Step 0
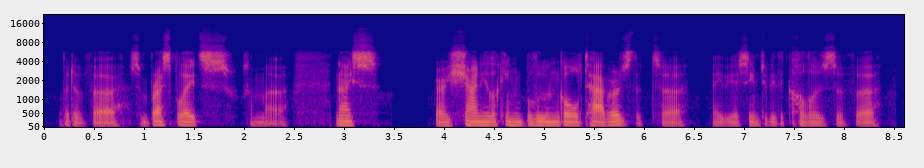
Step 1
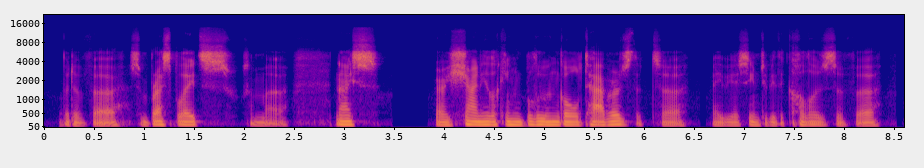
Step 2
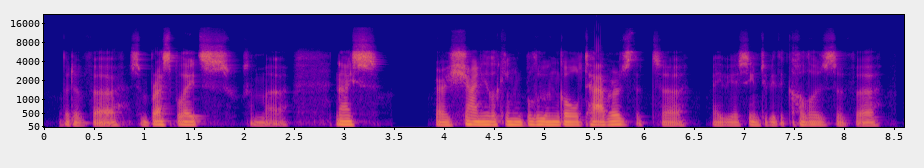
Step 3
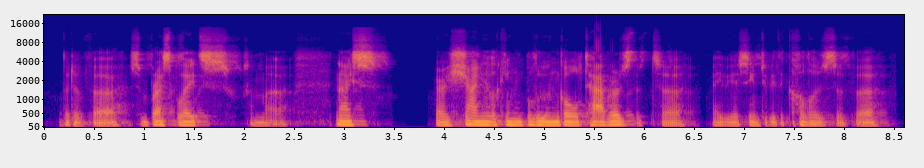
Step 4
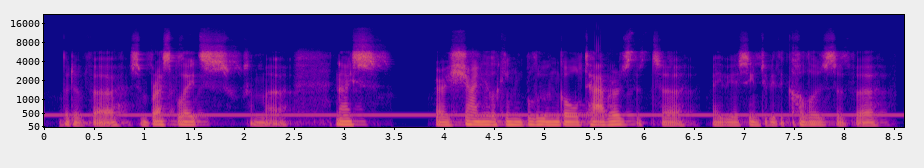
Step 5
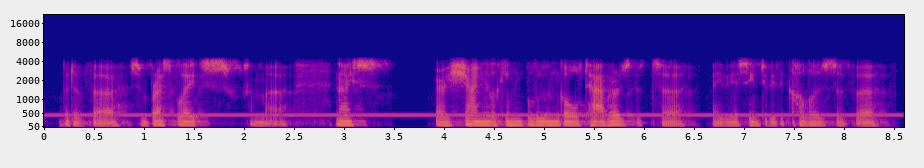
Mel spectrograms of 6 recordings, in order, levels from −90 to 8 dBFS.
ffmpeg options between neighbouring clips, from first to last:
-af "bass=f=250:g=11,treble=f=4k:g=10"
-af "asoftclip=type=hard:threshold=-11dB,flanger=delay=9.1:depth=2.3:regen=-76:speed=0.34:shape=sinusoidal,volume=2dB"
-af "aecho=1:1:141:0.0944,volume=7.5dB"
-af "acompressor=threshold=-29dB:ratio=1.5,aeval=exprs='val(0)+0.0112*sin(2*PI*440*n/s)':c=same,volume=-7.5dB"
-af "crystalizer=i=5:c=0,aresample=8000,aresample=44100"

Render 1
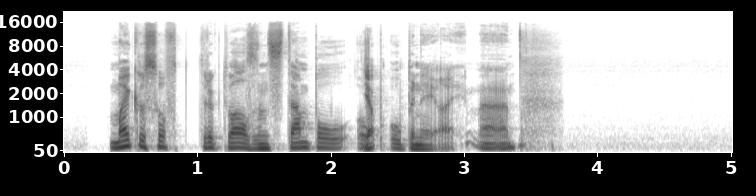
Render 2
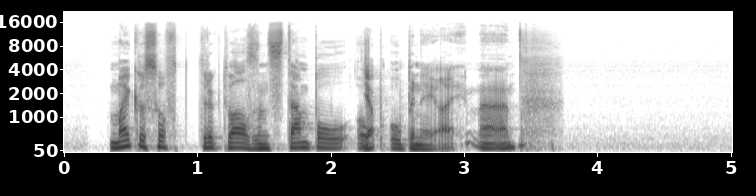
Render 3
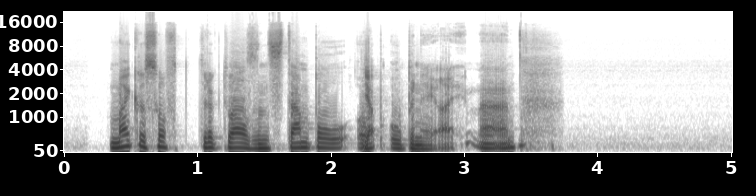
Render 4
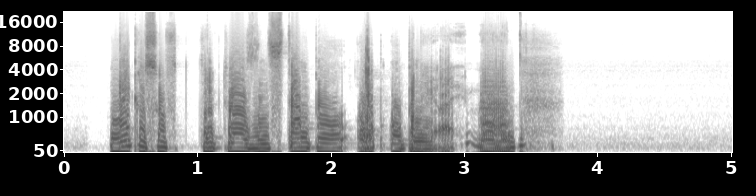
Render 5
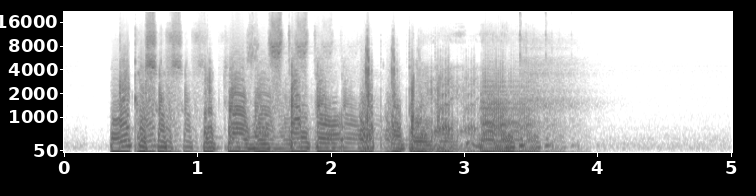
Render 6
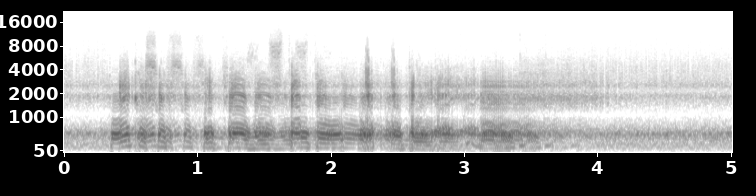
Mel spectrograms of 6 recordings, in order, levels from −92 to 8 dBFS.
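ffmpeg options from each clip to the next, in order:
-af "highshelf=f=4.1k:g=-9,acompressor=threshold=-24dB:ratio=2.5,volume=6dB"
-af "lowshelf=f=370:g=2.5,aeval=exprs='clip(val(0),-1,0.0708)':c=same,volume=2.5dB"
-af "aeval=exprs='0.891*(cos(1*acos(clip(val(0)/0.891,-1,1)))-cos(1*PI/2))+0.316*(cos(6*acos(clip(val(0)/0.891,-1,1)))-cos(6*PI/2))':c=same,volume=-3dB"
-af "aecho=1:1:193|386|579:0.447|0.0893|0.0179,volume=-5dB"
-filter_complex "[0:a]aeval=exprs='val(0)+0.5*0.015*sgn(val(0))':c=same,asplit=3[a][b][c];[a]bandpass=f=530:t=q:w=8,volume=0dB[d];[b]bandpass=f=1.84k:t=q:w=8,volume=-6dB[e];[c]bandpass=f=2.48k:t=q:w=8,volume=-9dB[f];[d][e][f]amix=inputs=3:normalize=0,volume=5dB"

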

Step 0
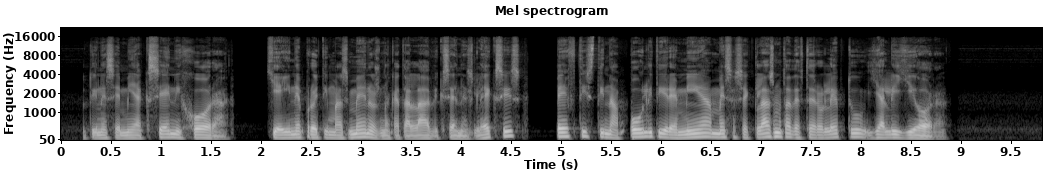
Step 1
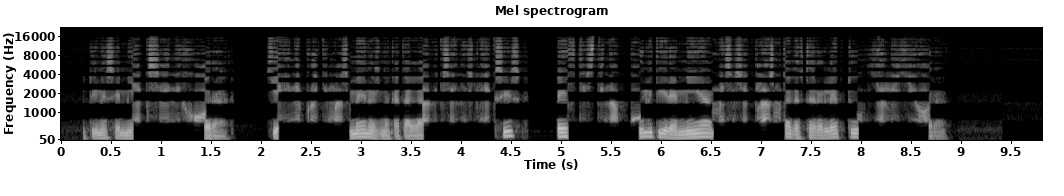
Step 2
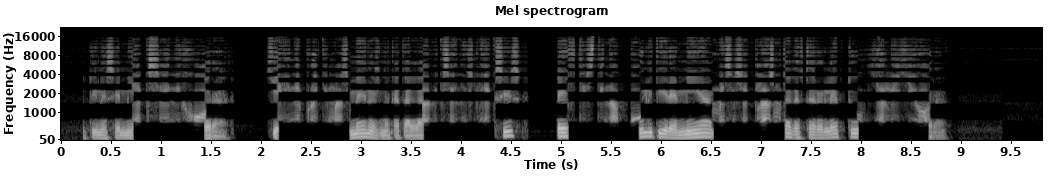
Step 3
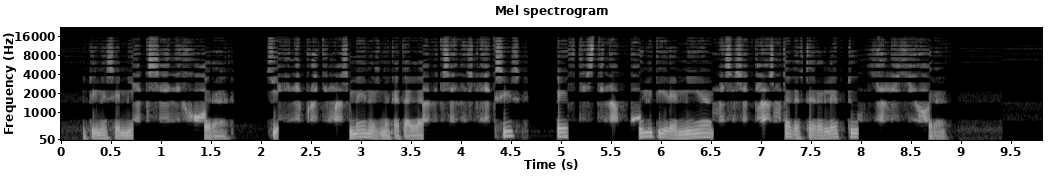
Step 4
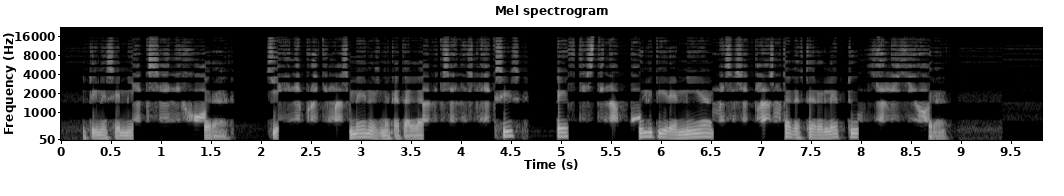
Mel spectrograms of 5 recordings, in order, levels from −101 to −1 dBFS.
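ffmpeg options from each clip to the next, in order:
-af "afftfilt=real='re*gt(sin(2*PI*0.69*pts/sr)*(1-2*mod(floor(b*sr/1024/730),2)),0)':imag='im*gt(sin(2*PI*0.69*pts/sr)*(1-2*mod(floor(b*sr/1024/730),2)),0)':win_size=1024:overlap=0.75,volume=-2.5dB"
-af anull
-af "acompressor=threshold=-36dB:ratio=6,volume=3.5dB"
-af "adynamicequalizer=threshold=0.00141:dfrequency=2700:dqfactor=0.7:tfrequency=2700:tqfactor=0.7:attack=5:release=100:ratio=0.375:range=2.5:mode=cutabove:tftype=highshelf,volume=1dB"

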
